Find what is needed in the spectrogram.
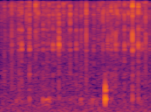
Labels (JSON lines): {"label": "ambient", "recorder": "HydroMoth"}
